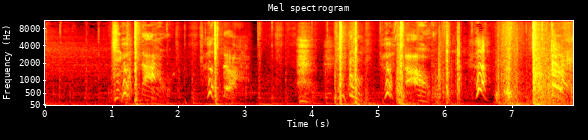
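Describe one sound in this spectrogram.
A woman grunts and cries out with effort.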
